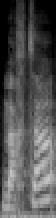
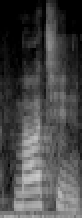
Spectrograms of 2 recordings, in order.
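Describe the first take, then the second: First: The name is pronounced the French way. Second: The name is pronounced the German way.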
